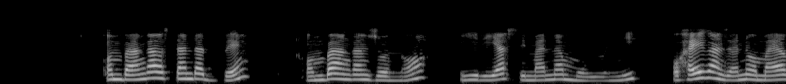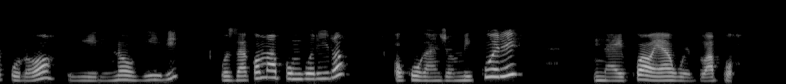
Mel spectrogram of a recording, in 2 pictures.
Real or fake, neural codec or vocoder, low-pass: real; none; 5.4 kHz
